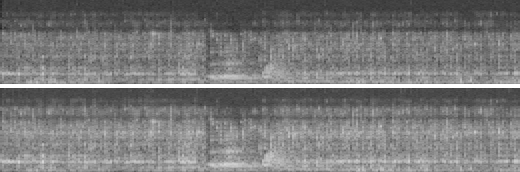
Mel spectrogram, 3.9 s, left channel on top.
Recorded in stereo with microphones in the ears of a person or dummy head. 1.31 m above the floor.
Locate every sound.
0.0 s running water: 25° right (ahead or behind)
